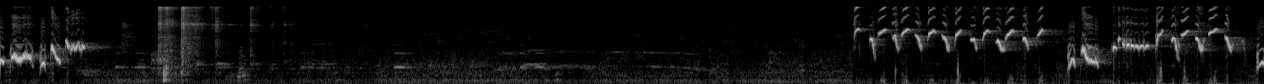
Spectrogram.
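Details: Fighter White-rumped shama kept caged in Wonosobo, Central Java, with song meant to make rivals angry: a loud opening phrase, a long quiet stretch, then dense runs of high, sharply repeated chattering notes.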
